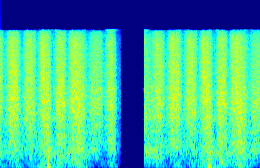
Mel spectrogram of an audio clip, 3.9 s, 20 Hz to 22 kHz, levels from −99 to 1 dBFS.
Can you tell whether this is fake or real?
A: fake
